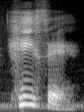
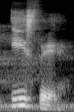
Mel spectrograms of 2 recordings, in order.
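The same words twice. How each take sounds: First: The word begins with an audible h sound. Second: The word begins with no h sound. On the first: The speaker calls it wrong. "We don't we do not say hice" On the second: The speaker calls it right. "It's silent H"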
